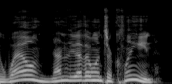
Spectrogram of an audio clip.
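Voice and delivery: put-on high, passive-aggressive tone. Acting out a complaint about wearing a shirt: acting passive-aggressive. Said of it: "And I'll say".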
